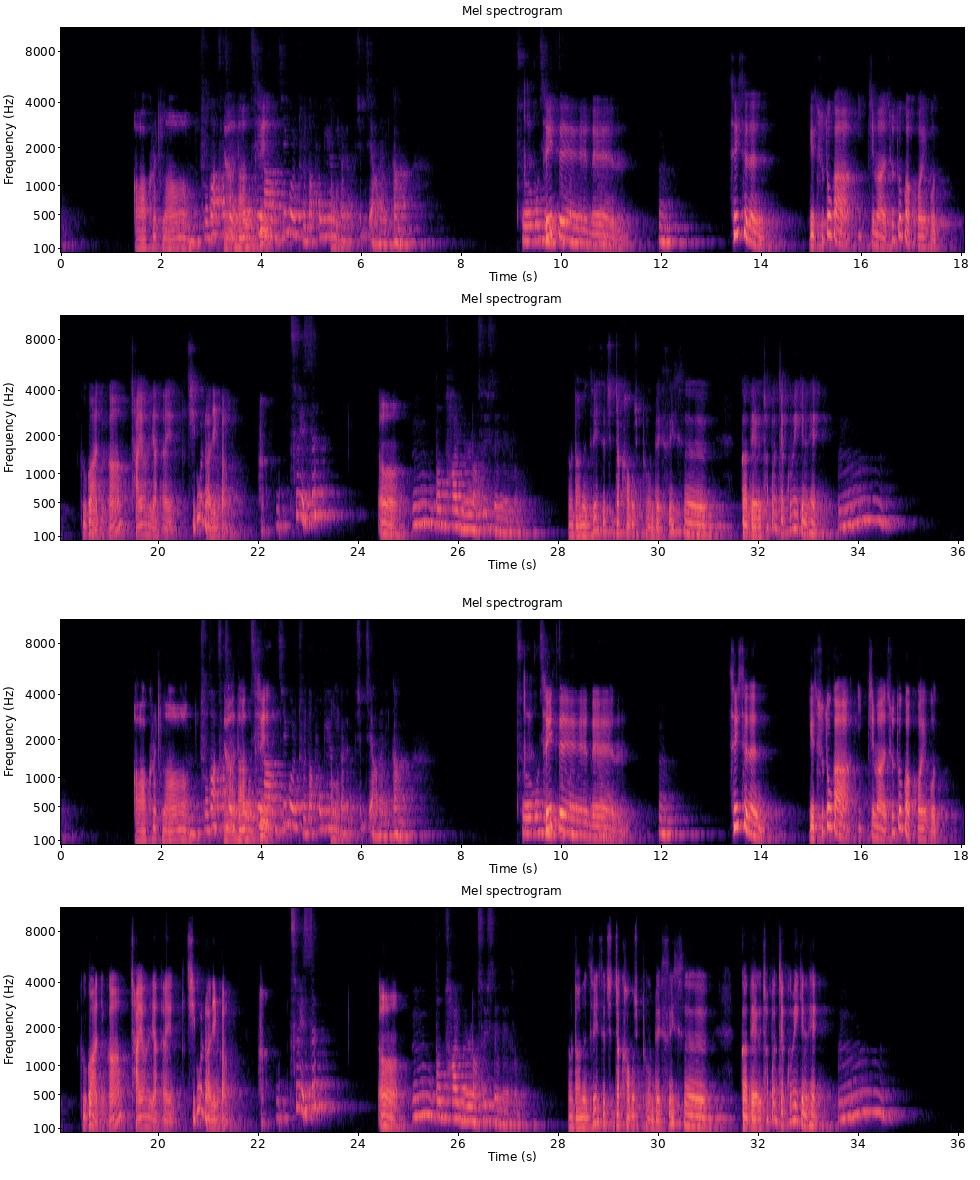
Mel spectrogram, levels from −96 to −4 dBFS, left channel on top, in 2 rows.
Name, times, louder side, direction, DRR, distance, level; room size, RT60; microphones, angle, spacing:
voice 1, 1.5-2.6 3.3-4.2 5.4-5.6 9.6-11.4 13.4-14.1 15.0-17.5 18.5-20.3 20.6-21.4 22.0-22.2 24.4-24.8 28.2-31.0 31.7-33.2, right 3 dB, 90° right, 12 dB, 1.3 m, -36 dB
voice 2, 2.5-6.8 9.1-9.9 10.2-10.9 12.0-12.2 22.4-23.2 25.1-27.2 30.7-31.3 33.6-34.6, right 1 dB, 30° right, 6 dB, 4.1 m, -40 dB
20.5 x 17.5 x 8.3 m, 1.1 s
head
